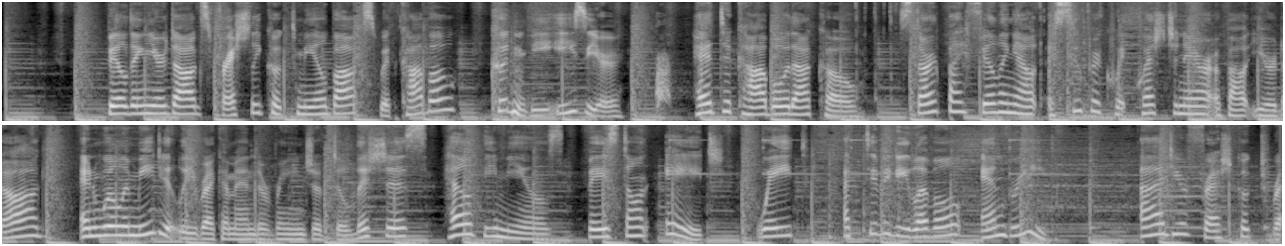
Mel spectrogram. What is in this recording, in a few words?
Corporate; Kabo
